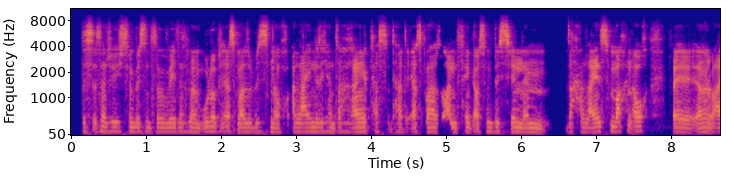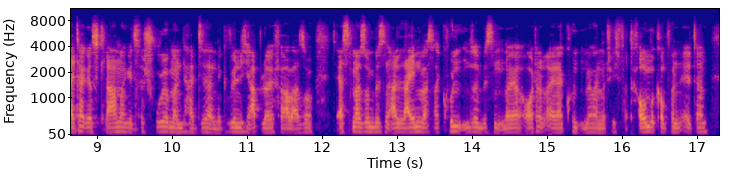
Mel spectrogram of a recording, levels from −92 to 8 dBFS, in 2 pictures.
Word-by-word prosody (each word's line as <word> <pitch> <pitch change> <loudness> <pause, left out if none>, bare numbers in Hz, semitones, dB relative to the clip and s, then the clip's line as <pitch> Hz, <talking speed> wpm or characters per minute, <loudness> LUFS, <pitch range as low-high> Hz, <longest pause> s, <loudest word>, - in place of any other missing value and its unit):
Das - - +7
ist 110 - 0
natürlich 120 -1 0
so - - +2
'n 115 - -5
bisschen 115 0 +2
so 115 +1 -4
gewesen, 115 0 -4
dass 115 - -11
man 115 -2 -2
im - - -11
Urlaub 120 0 -2
erst - - +5
mal 110 0 0
so 115 - -6
bisschen 115 0 +4
auch 105 0 -7
alleine 115 0 -1
sich 115 0 -5
an 115 - -6
Sachen 115 +1 -6
rangetastet 115 +1 +1
hat, - - -5
erst - - +1
mal 115 -1 +1
so 110 - -6
anfängt, 110 +2 -2
auch - - 0
so - - +2
'n 115 - -8
bisschen, 115 0 +5
ähm, 110 -2 -4 0.2
Sachen 115 - -5
allein 115 +3 +5
zu 125 - +5
machen 120 -1 0
auch. 125 0 0 0.3
Weil, 110 -2 +2
äh, 110 +2 +2
im 105 - -1
Alltag 130 -2 +3
ist 115 +1 +6
klar, 110 +1 +2
man 115 -1 -4
geht 110 -1 -7
zur - - -3
Schule, 120 0 +1
man 110 -1 -4
hat 100 - -2
seine 100 -3 -5
gewöhnliche 115 0 -3
Abläufe, 105 -1 -3
aber 100 -2 +1
so 105 0 -4 0.2
das - - -16
1. - - +3
Mal 120 - +3
so 120 0 +1
'n 115 - -4
bisschen 115 +1 0
allein 110 +2 +2
was 110 0 0
erkunden, 115 +1 -6
so 115 - -1
'n 110 - -5
bisschen 110 0 0
neue 105 +1 -2
Orte 105 +2 -2
allein 105 - -1
erkunden, 110 0 -6
wenn 110 - -6
man 105 -1 -5
natürlich 100 +2 -6
Vertrauen 115 +2 0
bekommt 125 - -3
von 115 - -6
den - - -13
Eltern, 115 0 -4
115 Hz, 270 wpm, -25 LUFS, 110-115 Hz, 0.3 s, Das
